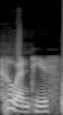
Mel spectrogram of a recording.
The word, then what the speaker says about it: Coenties: I pronounce it Coenties Slip, which is how...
